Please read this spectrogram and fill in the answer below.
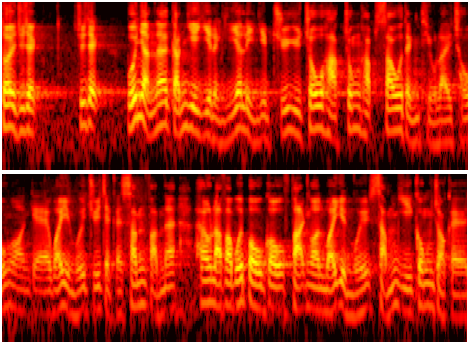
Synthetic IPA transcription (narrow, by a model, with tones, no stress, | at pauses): t̪ɔ˧ji˨t͡ʃy˨˥t͡sɪ˨k̚ | t͡ʃy˨˥t͡sɪ˨k̚ | puː˨˥njɐ˨˩nlɛː˥kɐ˨˥njiː˧jiː˨˧lɪ˨˩ŋjiː˨˧jɐ˥t̚liː˨˩njiː˨˩p̚t͡ʃyː˨˥jyː˨˧t͡so˥wɦaː˨k̚t͡sʊ˥ŋɦɐ˨p̚sɐ˥wt̪ɪ˨ŋt̪ʰiː˨˩wlɐ˨jt͡sʰo˨˥wŋɔː˧nkɛː˧wɐ˨˥jɥyː˨˩nwu˨˥jt͡ʃyː˨˥t͡sɪ˨kːɛː˧sɐ˥nfɐ˨˥nlɛː˥ | hœː˧ŋlaː˨p̚faː˧t̚wuː˨˥jpo˧wko˧wfaː˧t̚ŋɔː˧nwɐ˨˥jɥy˨˩nwuː˨˥jsɐ̰˨˥mjiː˧kʊ˥ŋt͡sɔː˧kːɛː˧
